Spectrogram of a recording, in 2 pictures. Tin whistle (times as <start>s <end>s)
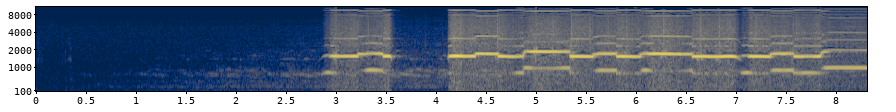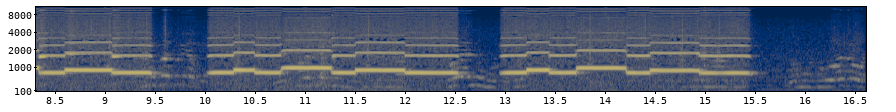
2.9s 15.6s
